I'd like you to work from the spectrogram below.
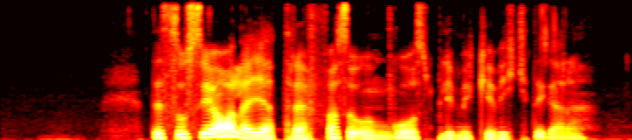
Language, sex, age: Swedish, female, 27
